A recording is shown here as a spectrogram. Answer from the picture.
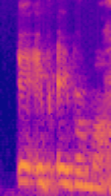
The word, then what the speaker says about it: Abramoff: And this person, Jack Abramoff, the subject of your second book, Abramoff, is that how you say it, Abramoff? – Abramoff.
